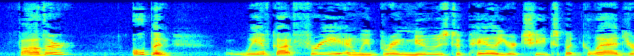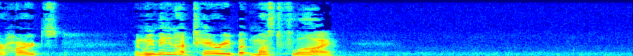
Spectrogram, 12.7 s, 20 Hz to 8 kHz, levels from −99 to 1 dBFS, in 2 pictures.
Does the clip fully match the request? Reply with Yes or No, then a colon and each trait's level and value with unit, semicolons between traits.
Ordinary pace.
No: slow, 125 wpm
